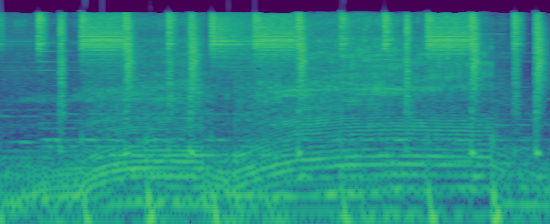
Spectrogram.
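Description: A motorcycle engine rising in pitch over about two seconds, then falling away, as it passes by, over background music with a drum beat.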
